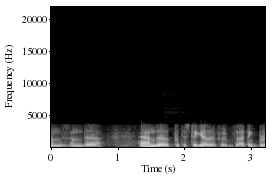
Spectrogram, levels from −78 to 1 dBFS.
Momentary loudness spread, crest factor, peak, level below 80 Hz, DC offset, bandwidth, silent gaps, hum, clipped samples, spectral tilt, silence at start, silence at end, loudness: 12 LU; 18 dB; -6 dBFS; -74 dBFS; under 0.1%; 4 kHz; none; none; under 0.1%; -8.5 dB/octave; 0 s; 0 s; -23 LUFS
